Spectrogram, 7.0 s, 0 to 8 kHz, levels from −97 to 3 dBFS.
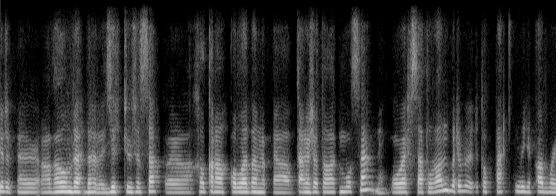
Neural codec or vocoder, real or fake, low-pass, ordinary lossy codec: codec, 16 kHz, 0.5 kbps, FunCodec, trained on Chinese and English, 25 frames a second; fake; 7.2 kHz; Opus, 32 kbps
